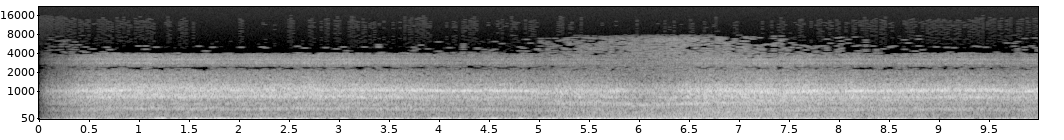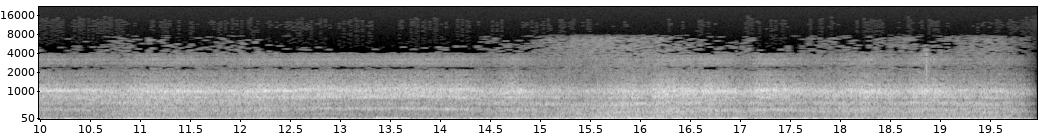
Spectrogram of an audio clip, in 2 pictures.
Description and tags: desertwind1FINAL
A long desert wind sound. Created by inhaling through an emergency whistle and edited in Audacity. Enjoy!
desert, dust, environmental, gale, sand, tornado, wasteland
